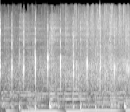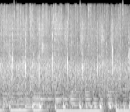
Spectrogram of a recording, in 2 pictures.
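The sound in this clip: A studio audience applauds at the start of a show, with dense, steady clapping that runs without pause and low sustained tones underneath.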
